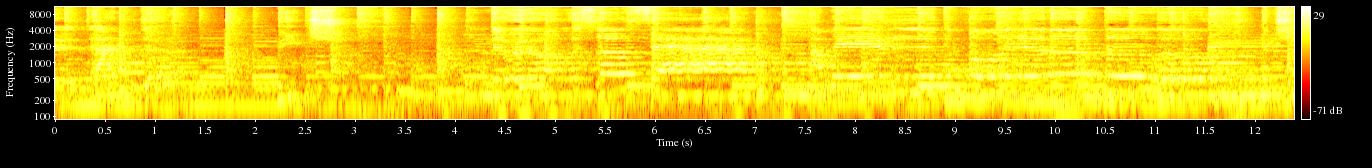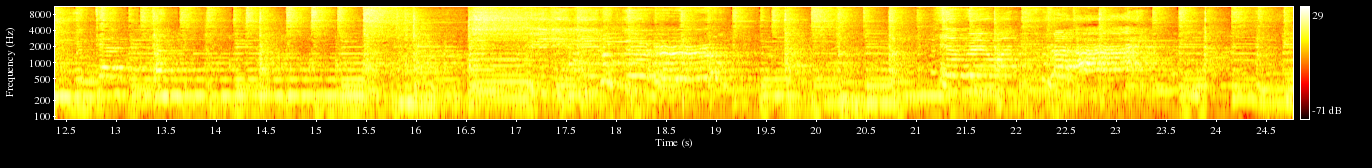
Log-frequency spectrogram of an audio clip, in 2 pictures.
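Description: Live rock band playing: electric guitars, bass and drums under a woman's lead vocal, with sung lines coming and going over a steady beat, heard from within the audience.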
